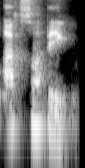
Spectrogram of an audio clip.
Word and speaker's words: accent aigu: তখন ওরা কিভাবে পড়ে, ওরা বলে ও আকসাঁতে এগু, আগে লেটারের নাম বলে, তারপরে আকসাঁ এভাবে বলে দেয়, হ্যাঁ, ও ওকে, আকসাঁতে এগু।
